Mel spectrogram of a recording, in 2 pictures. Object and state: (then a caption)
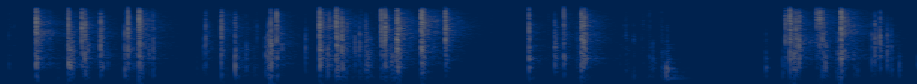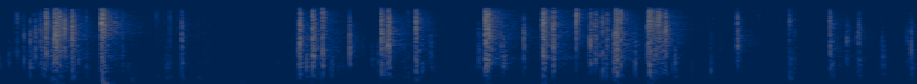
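Plastic water bottle being crinkled. An empty, hollow, clear plastic water bottle is squeezed and crinkled by fingertips and long pink nails. Quick bursts of bright, dry crackling and crunching come in clusters separated by short pauses. The sound is quiet, with almost no low end and very little ring after each crack.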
